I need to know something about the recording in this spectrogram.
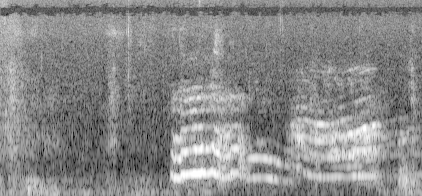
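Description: A baby makes two drawn-out, whiny vocal sounds, one after the other in the second half. The second wavers up and down in pitch.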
